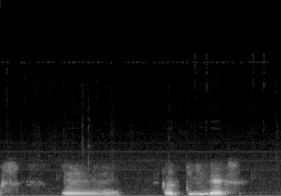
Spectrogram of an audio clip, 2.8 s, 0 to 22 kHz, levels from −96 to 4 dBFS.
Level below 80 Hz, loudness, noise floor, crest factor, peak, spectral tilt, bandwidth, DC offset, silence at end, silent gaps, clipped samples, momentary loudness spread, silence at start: -54 dBFS; -24 LUFS; -49 dBFS; 20 dB; -6 dBFS; -8.5 dB/octave; 5.2 kHz; under 0.1%; 0.45 s; none; under 0.1%; 20 LU; 0 s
